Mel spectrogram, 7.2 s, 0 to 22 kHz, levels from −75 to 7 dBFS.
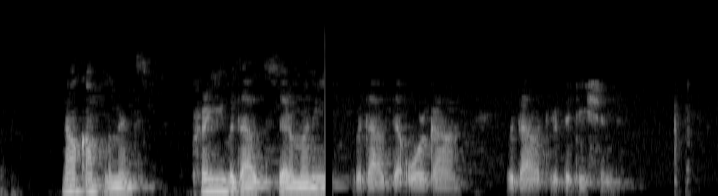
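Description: At 3.25 s comes an 80 ms gap, then duller, quieter speech, with the spectrogram blank above 3.8 kHz: likely an input switched to a poorer device.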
